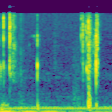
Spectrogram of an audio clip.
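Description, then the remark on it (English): A handful of sharp computer keyboard keystrokes tap out in irregular little bursts, fairly quiet, over a steady low electrical hum with no one talking. “Mind the typing.”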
